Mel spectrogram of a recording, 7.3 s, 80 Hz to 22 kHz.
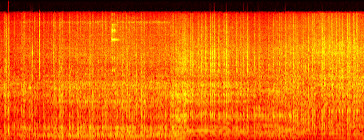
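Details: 1999 Arctic Cat ZRT 800 two-stroke snowmobile, being parted out: busy clatter at idle, then a quick throttle blip raises the pitch before it falls back; engine runs and responds to throttle.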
